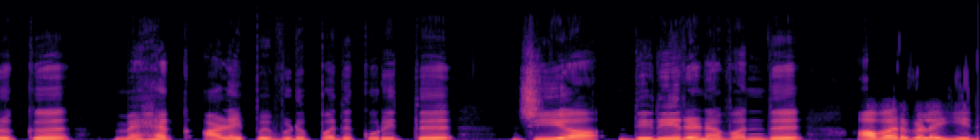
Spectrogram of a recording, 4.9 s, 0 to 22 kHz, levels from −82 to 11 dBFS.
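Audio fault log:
4.35 to 4.9 s, Bluetooth SBC bit pool drop: the treble goes dull and a gritty noise creeps in right to the end of the speech, which fits the phone cutting the bit pool from around 31 to 11, roughly 83 kbps, so the top sub-bands get starved and everything else coarsely quantised.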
